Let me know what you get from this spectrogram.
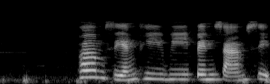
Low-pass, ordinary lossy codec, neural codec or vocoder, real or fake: none; none; none; real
